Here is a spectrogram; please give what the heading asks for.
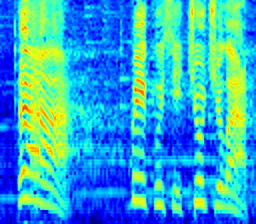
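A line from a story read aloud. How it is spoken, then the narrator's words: Screeching yell. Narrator (Russian): завопила она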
